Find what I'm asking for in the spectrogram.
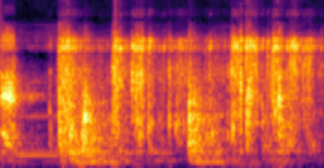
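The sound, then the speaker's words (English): Loud cracking smashes of a tall, white, locked cabinet being broken open, a few heavy splintering bursts with rattling debris between them. “Locked. Lock, Doctor. Smash it open. Open it. I do.”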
